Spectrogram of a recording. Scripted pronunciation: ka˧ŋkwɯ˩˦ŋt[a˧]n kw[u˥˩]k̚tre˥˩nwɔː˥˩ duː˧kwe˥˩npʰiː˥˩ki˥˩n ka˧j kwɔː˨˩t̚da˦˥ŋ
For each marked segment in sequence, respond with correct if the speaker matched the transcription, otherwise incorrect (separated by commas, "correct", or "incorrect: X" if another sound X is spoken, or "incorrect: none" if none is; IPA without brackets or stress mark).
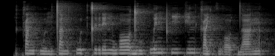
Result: correct, incorrect: ɯ˥˩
